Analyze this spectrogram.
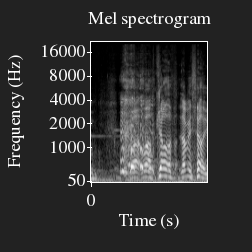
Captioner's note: laughs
